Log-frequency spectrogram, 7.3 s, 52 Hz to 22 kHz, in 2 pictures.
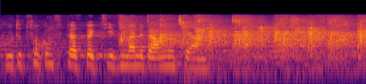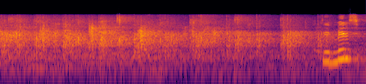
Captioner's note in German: Beifall bei dem BÜNDNIS 90/DIE GRÜNEN und der CDU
